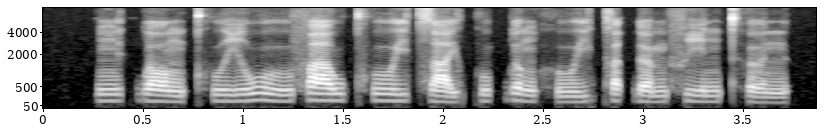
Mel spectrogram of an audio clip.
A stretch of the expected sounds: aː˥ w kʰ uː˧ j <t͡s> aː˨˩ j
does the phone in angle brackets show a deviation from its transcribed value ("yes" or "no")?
no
